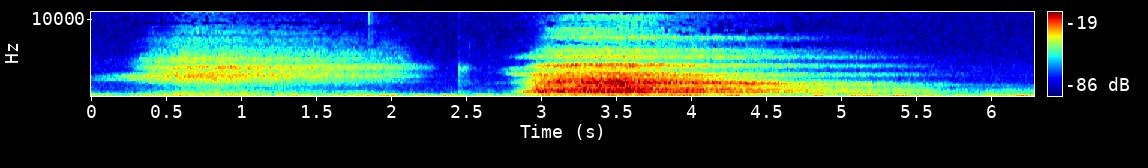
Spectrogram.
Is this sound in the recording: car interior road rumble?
no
